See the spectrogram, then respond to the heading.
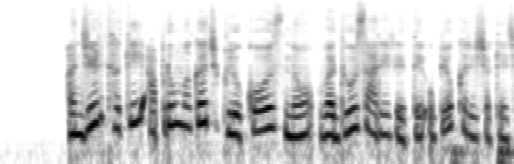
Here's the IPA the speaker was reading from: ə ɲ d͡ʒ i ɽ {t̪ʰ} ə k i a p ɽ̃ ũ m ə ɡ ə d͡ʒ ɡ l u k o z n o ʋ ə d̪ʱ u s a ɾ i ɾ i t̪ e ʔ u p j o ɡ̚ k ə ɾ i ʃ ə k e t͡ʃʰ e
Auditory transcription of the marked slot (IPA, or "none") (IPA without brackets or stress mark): t̪ʰ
